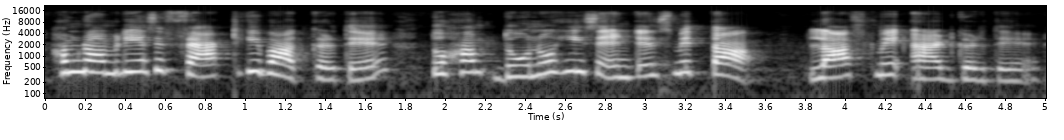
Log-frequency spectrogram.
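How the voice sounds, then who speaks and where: A woman with a high, light voice leads an English grammar lesson. She explains patiently and step by step, and slows right down whenever she reads an English example sentence. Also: animated, pushed and bright. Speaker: English teacher.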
